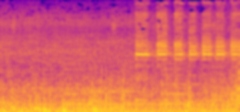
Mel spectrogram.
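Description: Motorcycle engine running with wind noise on the microphone while riding. Near the end, a quick string of short, high-pitched beeps, about seven a second.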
